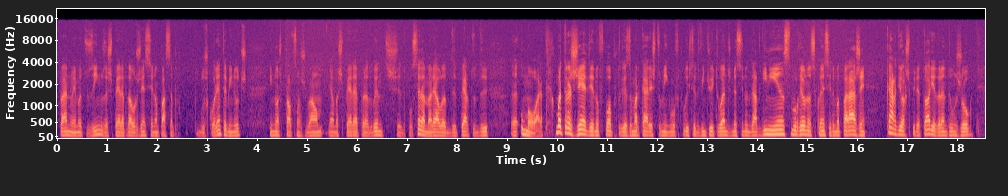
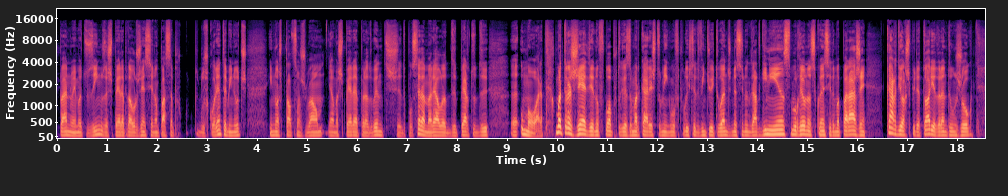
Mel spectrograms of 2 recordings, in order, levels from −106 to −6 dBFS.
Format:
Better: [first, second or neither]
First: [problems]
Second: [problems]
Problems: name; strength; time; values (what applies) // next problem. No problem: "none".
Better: second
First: hiss; noticeable; throughout; 15 dB below the speech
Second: none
